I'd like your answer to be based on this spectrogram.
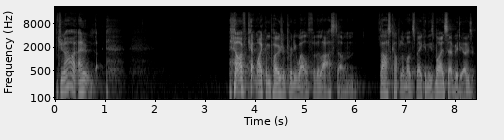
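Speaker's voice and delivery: holding back tears while talking; emotional. Real, not acted. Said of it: "I'm quite emotional about this".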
